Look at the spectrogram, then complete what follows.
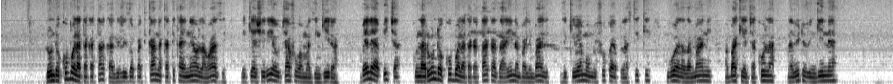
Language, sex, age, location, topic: Swahili, male, 25-35, Nairobi, government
